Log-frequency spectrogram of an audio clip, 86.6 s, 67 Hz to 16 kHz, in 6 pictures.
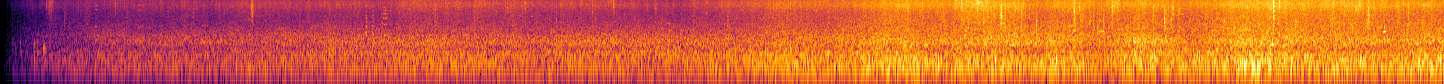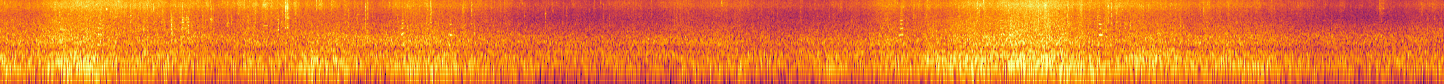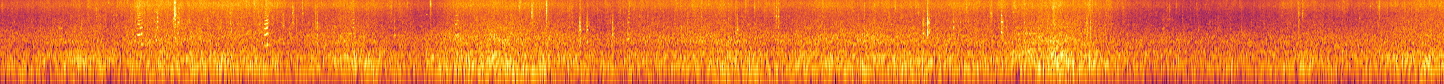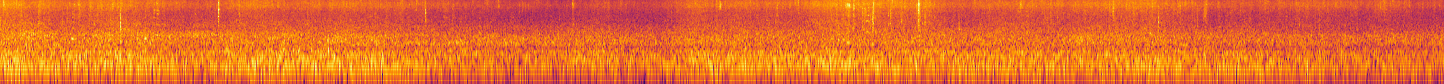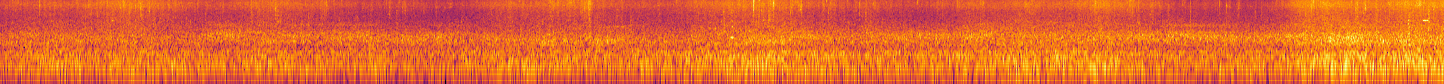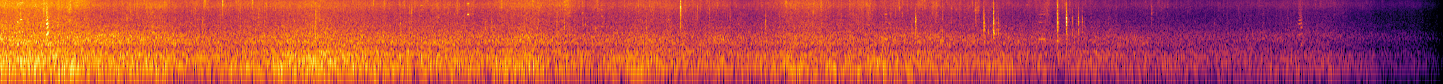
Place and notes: Digulleville, France - Wind in a bush
Strong wind recorded inside a bush, Zoom H6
